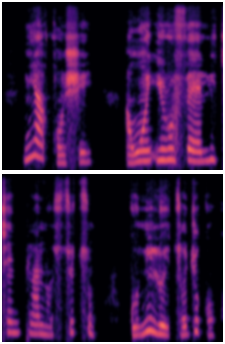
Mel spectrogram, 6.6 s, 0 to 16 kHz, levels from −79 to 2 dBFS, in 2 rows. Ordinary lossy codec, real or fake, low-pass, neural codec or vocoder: AAC, 96 kbps; real; 14.4 kHz; none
